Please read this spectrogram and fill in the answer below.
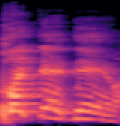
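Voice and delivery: very loud shouting. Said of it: "real loud".

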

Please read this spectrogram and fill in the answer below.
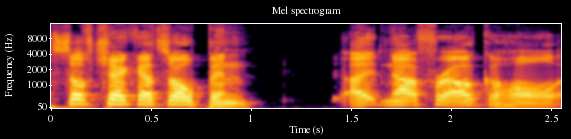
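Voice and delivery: loud, high-pitched yelling. Retelling what a store worker yelled in the speaker's ear, retelling a yell. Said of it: "he's like yelling in my ear".

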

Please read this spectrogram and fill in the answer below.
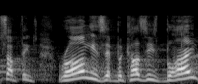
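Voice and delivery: normal talking voice

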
